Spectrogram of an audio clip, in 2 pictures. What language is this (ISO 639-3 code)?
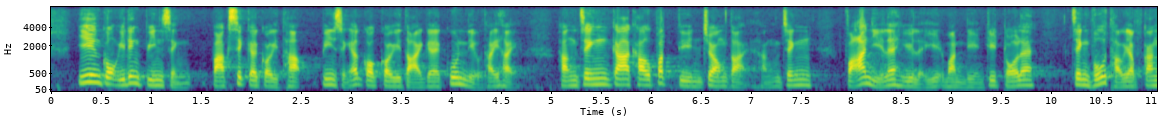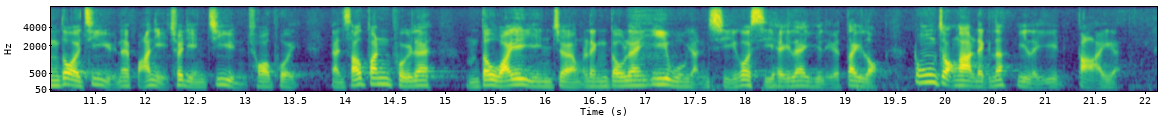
yue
